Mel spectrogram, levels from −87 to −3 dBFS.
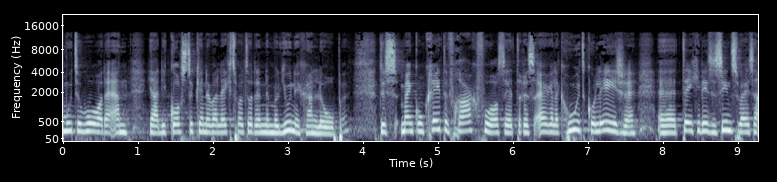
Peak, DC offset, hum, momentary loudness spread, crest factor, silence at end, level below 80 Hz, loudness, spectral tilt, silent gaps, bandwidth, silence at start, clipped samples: -4 dBFS; under 0.1%; none; 5 LU; 14 dB; 0 s; -36 dBFS; -17 LUFS; -4.5 dB/octave; none; 13.5 kHz; 0 s; under 0.1%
